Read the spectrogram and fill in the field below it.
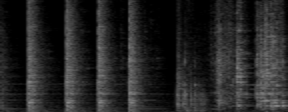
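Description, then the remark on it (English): A hammer strikes metal being bent into a bell in a bending die four times in a steady rhythm, each blow sharp with a short ringing decay, followed by a quicker, overlapping flurry of clanging hits. Loud, with no voices. “Now what you need is we use the hammer. We got this here.”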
